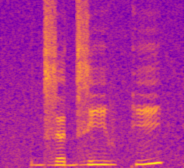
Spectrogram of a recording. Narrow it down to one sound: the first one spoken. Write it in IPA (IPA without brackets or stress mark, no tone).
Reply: d͡z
